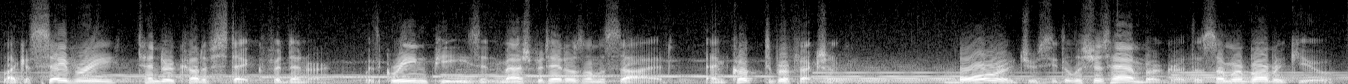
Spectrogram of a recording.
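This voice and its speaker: A man playing a polished, persuasive corporate pitchman narrating a scripted infomercial. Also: sing-song, normal speed. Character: smooth-talking corporate pitchman for a meat substitute. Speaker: advertising narrator. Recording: dull lo-fi video audio over music. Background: music.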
